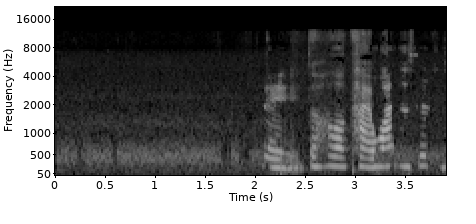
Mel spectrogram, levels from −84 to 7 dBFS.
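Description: From 0 to 2.05 s, the other side's voice leaks through faintly, about 25 dB below the talker. An echo canceller likely left loudspeaker sound in the microphone. From 2.05 to 2.3 s, and again from 3.17 s to the end, the talker's speech is suppressed in double talk. Both sides spoke at once, and the canceller likely turned both down. The first dip is around 10 dB. The second is deeper, around 20 dB.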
